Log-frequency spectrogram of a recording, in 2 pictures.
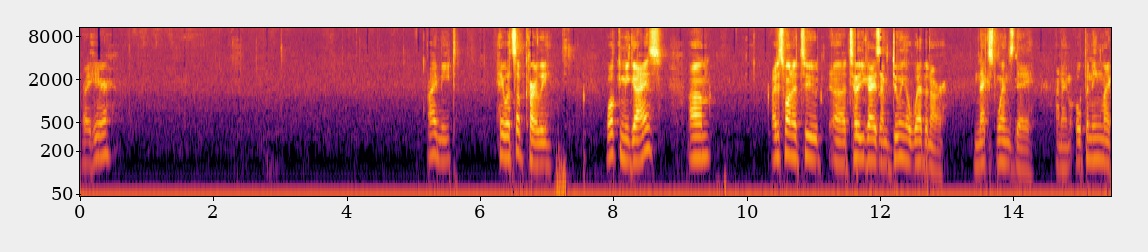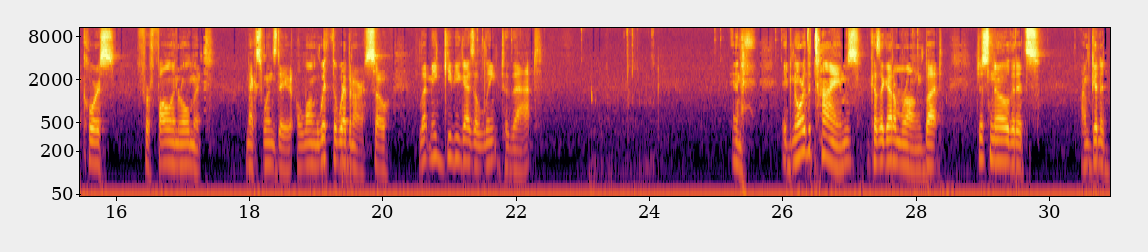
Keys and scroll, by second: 23.7 ctrl+c, 28.0 ctrl+v, 29.1 Return.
